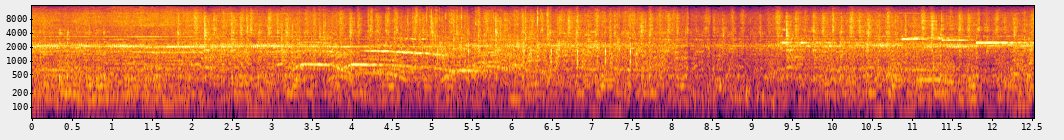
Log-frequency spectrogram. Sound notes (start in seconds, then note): 4.4 audience applauding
